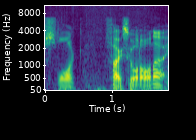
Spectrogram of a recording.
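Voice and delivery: understated, light, casual everyday Australian accent. Speaker demonstrating kinds of Aussie accents, slight normal Aussie accent. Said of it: "slightly putting it into your accent to sound like a normal Aussie".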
